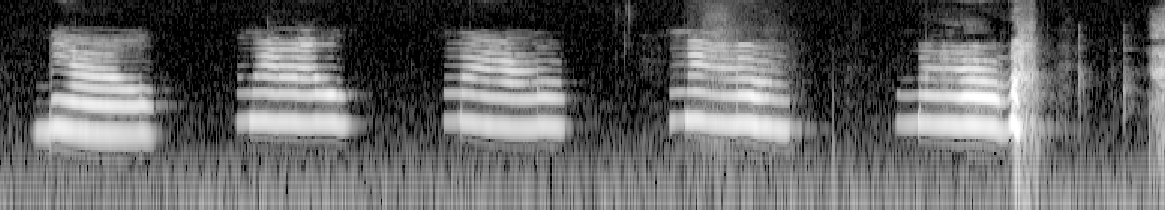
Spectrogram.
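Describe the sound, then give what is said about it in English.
A voice imitates a cat's meow five times in a row, each drawn-out call evenly spaced and fairly loud, the last one ending with a sharp knock. “are you making a cat sound?”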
